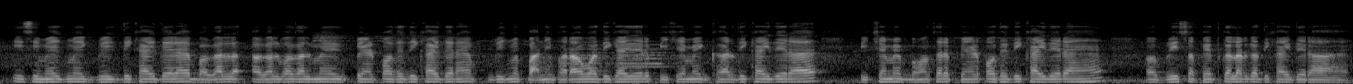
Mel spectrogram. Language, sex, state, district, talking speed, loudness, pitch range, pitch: Hindi, male, Chhattisgarh, Korba, 240 wpm, -31 LUFS, 120-130 Hz, 125 Hz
